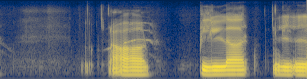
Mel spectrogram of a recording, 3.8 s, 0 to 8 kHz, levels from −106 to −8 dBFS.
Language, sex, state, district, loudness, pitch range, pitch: Hindi, male, Bihar, Vaishali, -17 LUFS, 110-120 Hz, 110 Hz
